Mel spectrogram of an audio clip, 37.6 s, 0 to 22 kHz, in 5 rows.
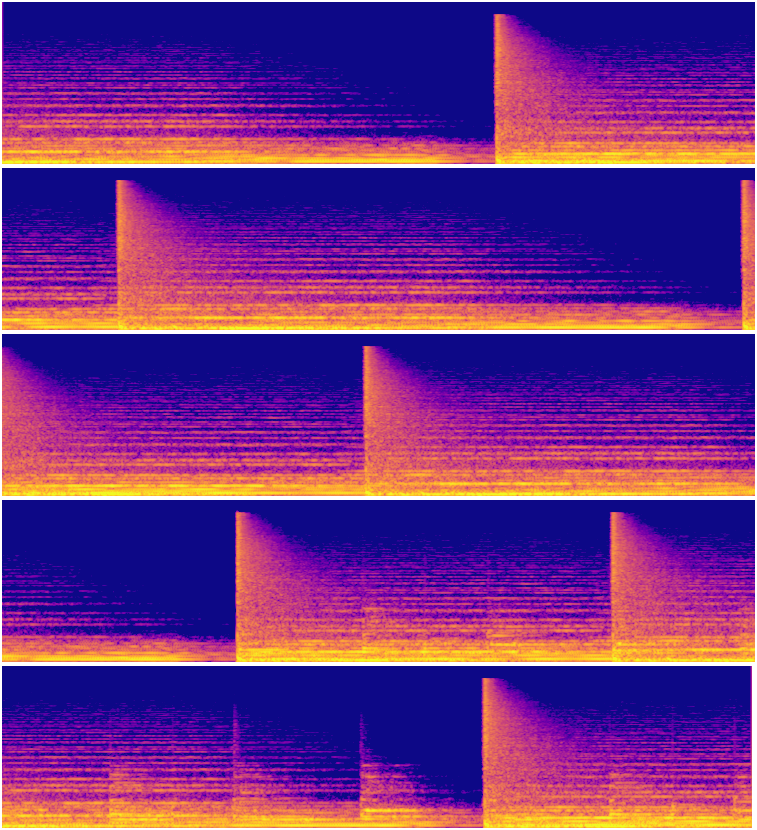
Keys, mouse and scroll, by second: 11.8-12.2 alt+scroll down 1, 12.2 alt+scroll up 1, 12.3 space, 12.4-13.1 click, 12.8 space, 13.1 alt+scroll down 1, 13.8-14.7 drag, 17.8 click, 23.9 shift+click, 25.1-29.2 ctrl+drag, 29.6 alt+scroll up 1, 29.9 space, 30.1-31.0 click, 30.4 space, 32.2 click, 34.4 space, 34.6 click, 34.9-35.2 space, 35.9 b, 36.6 right click.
